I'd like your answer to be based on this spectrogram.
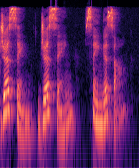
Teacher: essa letra T quase nunca aparece, especialmente quando a próxima palavra começa com S. Aí mesmo que a gente liga de um S para o outro.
